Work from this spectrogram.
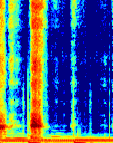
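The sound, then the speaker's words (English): Deep breathing demonstrated as an abdominal and core exercise, two short airy breaths, the first louder than the second, over a steady low hum. “A lot of deep breathing would help in terms of like building up your abdomen and your core strength. So even just sitting there and just going,”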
